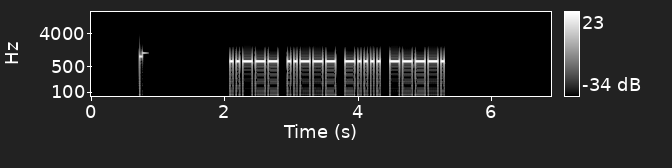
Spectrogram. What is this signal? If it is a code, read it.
Morse code, heard as a keyed tone, about 25 wpm, 700 Hz. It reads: 2269
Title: Numbers - 4-Digit 25wpm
